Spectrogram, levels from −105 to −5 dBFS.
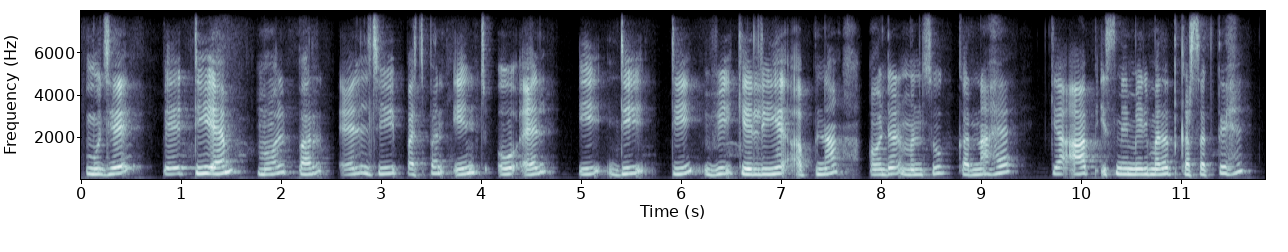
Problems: none marked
